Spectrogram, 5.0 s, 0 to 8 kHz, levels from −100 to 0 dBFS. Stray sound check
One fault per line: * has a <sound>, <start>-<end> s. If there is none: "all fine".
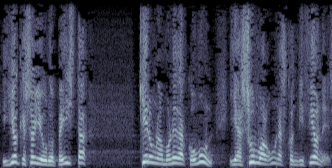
all fine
